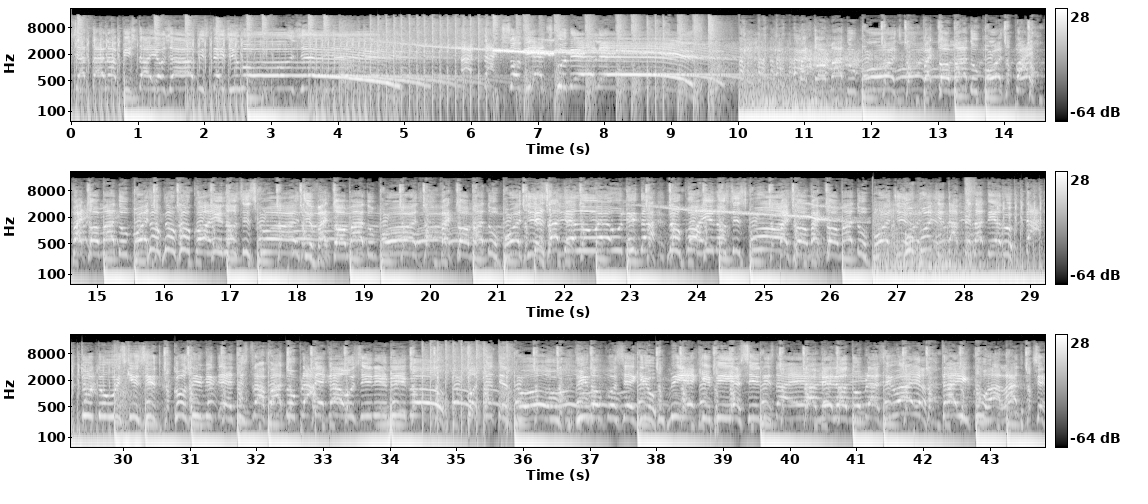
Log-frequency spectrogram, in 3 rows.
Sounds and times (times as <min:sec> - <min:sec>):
Music: 0:00.0 - 0:43.8.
